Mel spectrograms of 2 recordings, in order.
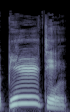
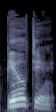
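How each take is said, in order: First: BUILDING as a lengthened bil, then ding; "building" Korean-style, just dragged out; mistaken long vowel. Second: BUILDING with a held L and a stop before ding; "building" with rhythm on the consonants; native-style building. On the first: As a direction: mimic learners stretching the first syllable of "building". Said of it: "리듬이 약간 길고 나서 building 이렇게". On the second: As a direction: give "building" its inner beats, bee-ul-ding. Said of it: "building 이걸 듣고요". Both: Shown as a demonstration.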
